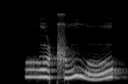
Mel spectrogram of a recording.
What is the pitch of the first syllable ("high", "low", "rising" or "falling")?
falling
